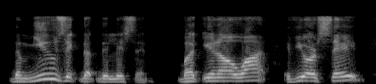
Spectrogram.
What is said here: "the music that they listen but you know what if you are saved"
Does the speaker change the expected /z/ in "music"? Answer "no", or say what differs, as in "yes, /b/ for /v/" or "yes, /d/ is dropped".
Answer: no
